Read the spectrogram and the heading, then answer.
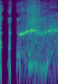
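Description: A person whistles one sustained, clear note that rises slightly and then eases back down, just after two brief breathy sounds.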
